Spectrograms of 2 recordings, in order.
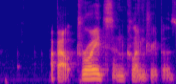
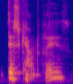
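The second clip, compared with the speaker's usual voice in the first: high-pitched hammed-up sponsor pitch; mock ad plug; 6 semitones higher than usual. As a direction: pitch it higher, half laughing. Mock sponsor discount request.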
